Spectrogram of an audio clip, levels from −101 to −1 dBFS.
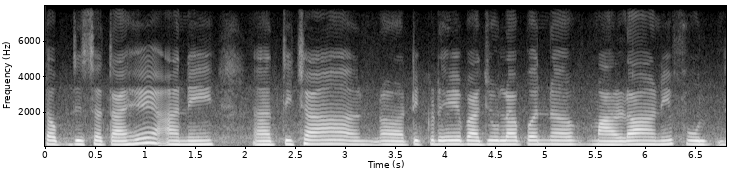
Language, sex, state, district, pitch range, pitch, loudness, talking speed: Marathi, female, Maharashtra, Sindhudurg, 195-210 Hz, 205 Hz, -12 LUFS, 115 wpm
